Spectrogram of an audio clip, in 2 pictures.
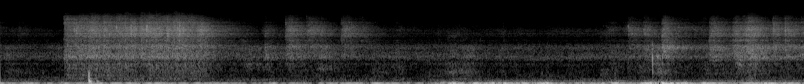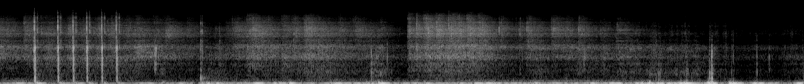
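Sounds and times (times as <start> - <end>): low rumble and hiss: 0.0 - 8.4
airsoft gun shots: 8.4 - 9.7.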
